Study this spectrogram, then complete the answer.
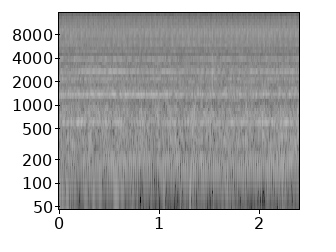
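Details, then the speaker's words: IFB Senorita Aqua VX front-load washer after drum/belt repair for knocking sound: even drum rumble and smooth whir, no thumping, rubbing or squeal, fast spin; knock gone, runs normally. "நீட்டாக ஓடுது, எந்த கம்ப்ளைண்ட்டும் கிடையாது. Spin நல்லா ஃபாஸ்ட்டாக ஓடுது, அந்த issue இல்லை."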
